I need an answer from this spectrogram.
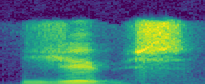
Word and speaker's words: ljus: The letter J is sometimes preceded by another consonant in the writing system. In such cases, the other letter is always silent. Examples. Jorde. Djur. Hjälp. Ljus.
